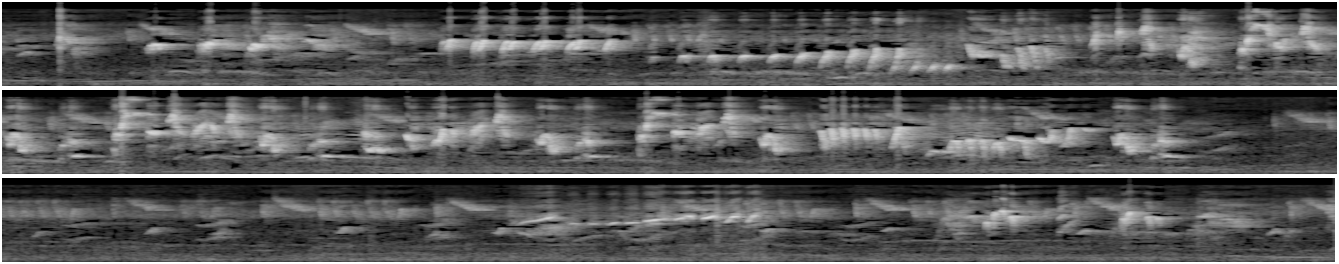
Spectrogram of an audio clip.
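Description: Caged white-rumped shama (murai batu) in full, vigorous song (gacor): a long run of varied whistled phrases, glides and quick repeated-note trills. It sings loudest through the first two-thirds, goes softer for a few seconds, then picks up again near the end.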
